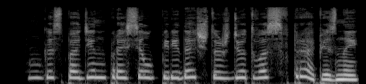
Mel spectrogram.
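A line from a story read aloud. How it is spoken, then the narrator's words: Timid servant reminding. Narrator (Russian): робко напомнила служанка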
